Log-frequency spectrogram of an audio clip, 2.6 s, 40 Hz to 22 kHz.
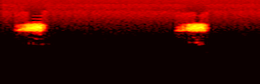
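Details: Late-night owl on a porch with a gopher, 21 September 2011, later flying to sit with a second owl in a tree; two brief harsh screeches roughly one and a half seconds apart.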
